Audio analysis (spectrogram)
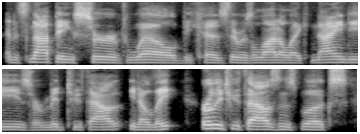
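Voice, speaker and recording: A man's voice: mid-range voice, fairly even intonation, fairly quick, dry recording, clean studio sound. A man co-hosting a writing podcast in casual chat, talking through ideas at length with many fillers and restarts. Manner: thoughtful, rambling with fillers. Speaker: podcast co-host.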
